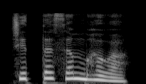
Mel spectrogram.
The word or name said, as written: ಚಿತ್ತಸಂಭವ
